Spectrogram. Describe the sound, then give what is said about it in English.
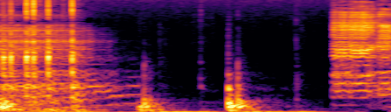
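A door sound effect: a rush of creaky, noisy movement, then a few dull wooden thunks as it shuts, followed by a burst of hiss at the end. “I mean, that very real recording of the actual door.”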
